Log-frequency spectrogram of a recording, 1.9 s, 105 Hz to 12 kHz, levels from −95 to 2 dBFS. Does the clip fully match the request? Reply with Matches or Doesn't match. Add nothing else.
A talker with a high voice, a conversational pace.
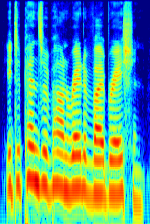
Matches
